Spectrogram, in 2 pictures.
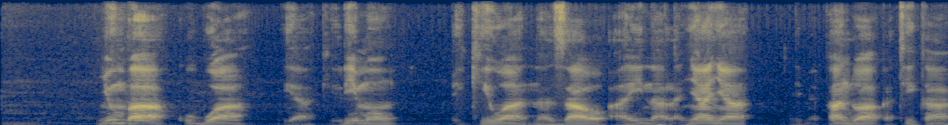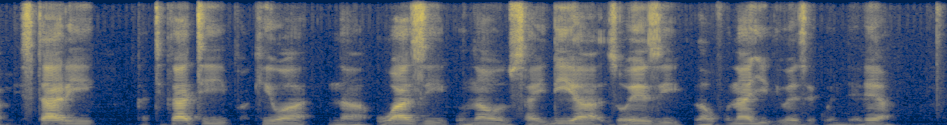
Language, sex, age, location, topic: Swahili, male, 25-35, Dar es Salaam, agriculture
